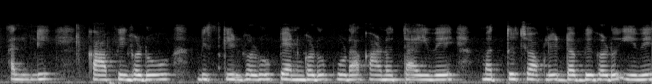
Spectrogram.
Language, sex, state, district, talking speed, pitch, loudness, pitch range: Kannada, female, Karnataka, Bidar, 100 wpm, 225 Hz, -14 LUFS, 220-230 Hz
